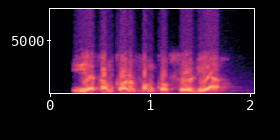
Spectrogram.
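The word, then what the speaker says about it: Koforidua: Well, thank you very much for calling us from Kofodia like that's the appropriate pronunciation. Kofodia.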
